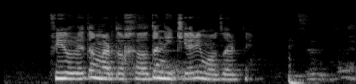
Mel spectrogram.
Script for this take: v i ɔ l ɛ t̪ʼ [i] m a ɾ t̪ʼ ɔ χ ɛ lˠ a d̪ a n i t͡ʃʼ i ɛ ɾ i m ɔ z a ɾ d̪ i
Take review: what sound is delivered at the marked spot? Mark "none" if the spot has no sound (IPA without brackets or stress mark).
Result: a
